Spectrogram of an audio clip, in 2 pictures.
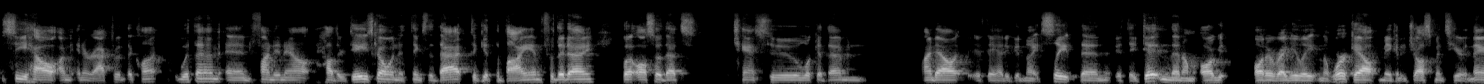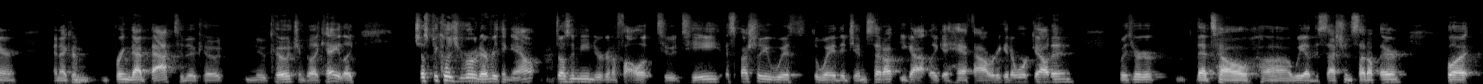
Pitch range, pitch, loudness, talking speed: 105-130 Hz, 115 Hz, -24 LUFS, 250 wpm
